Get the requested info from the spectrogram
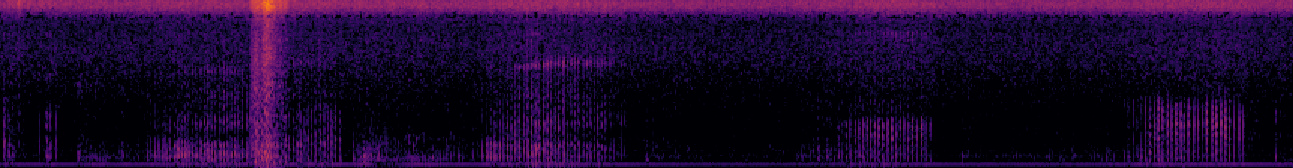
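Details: Cat purring in separate soft surges every few seconds, each a grainy low rumble, with a single sharp click near the start and a persistent low hum underneath.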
